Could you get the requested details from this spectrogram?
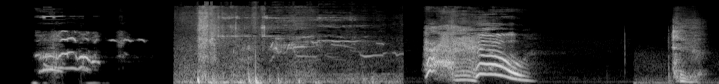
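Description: A loud, explosive sneeze after a quick breath in, with brief voices and household noise before and after.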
